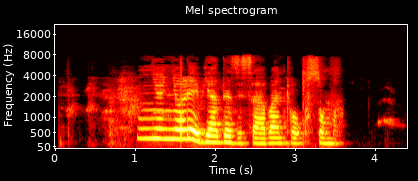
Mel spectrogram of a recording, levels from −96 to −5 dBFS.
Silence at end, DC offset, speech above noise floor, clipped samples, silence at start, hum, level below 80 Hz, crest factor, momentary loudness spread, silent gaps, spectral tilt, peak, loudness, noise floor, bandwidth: 0.85 s; under 0.1%; 36 dB; under 0.1%; 0.7 s; none; -62 dBFS; 18 dB; 17 LU; none; -6.5 dB/octave; -2 dBFS; -19 LUFS; -54 dBFS; 8.2 kHz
